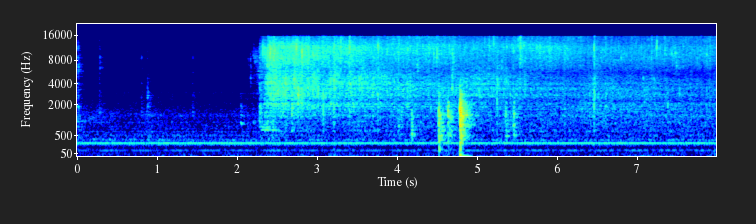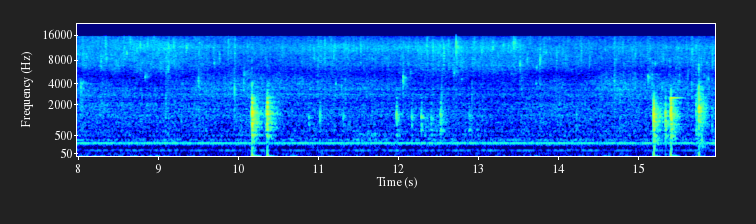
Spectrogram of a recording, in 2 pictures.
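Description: Chopped red onion and garlic hitting hot olive oil in a nonstick frying pan about two seconds in, then sizzling steadily as they begin to sauté, the hiss easing a little over time. A few sharp clicks sound now and then over the sizzle.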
